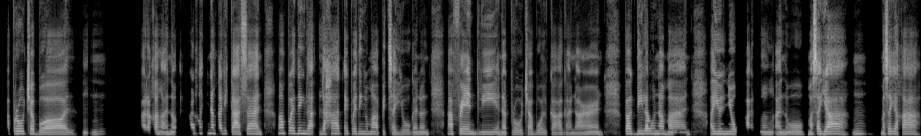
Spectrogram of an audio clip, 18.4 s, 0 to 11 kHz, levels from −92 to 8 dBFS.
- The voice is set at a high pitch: No, medium, 180 Hz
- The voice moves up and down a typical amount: Yes, average, 3.4 semitones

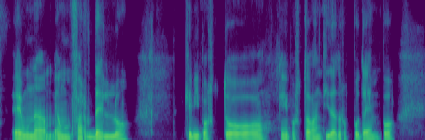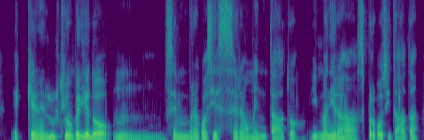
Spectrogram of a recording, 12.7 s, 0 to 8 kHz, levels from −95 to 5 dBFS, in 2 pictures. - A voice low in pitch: Yes, very low, 85 Hz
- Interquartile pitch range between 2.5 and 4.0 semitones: No, narrow, 2.1 semitones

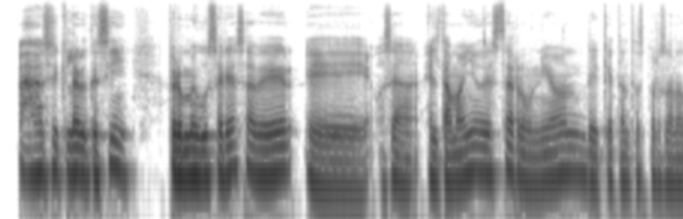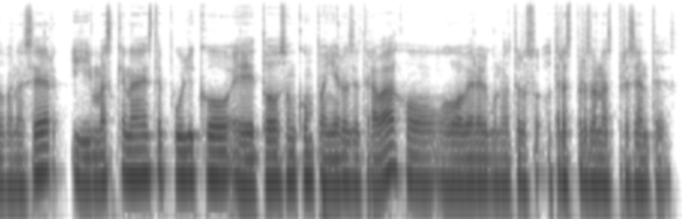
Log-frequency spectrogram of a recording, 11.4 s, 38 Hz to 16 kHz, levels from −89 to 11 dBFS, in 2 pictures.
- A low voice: Yes, low, 115 Hz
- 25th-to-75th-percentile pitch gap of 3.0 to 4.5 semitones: Yes, average, 3.8 semitones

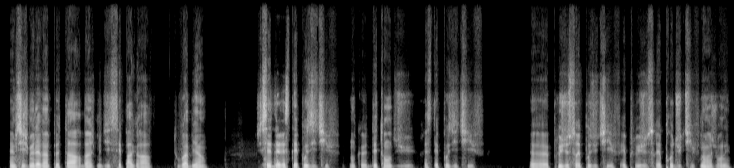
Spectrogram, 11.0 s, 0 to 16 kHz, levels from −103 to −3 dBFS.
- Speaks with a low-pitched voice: Yes, very low, 95 Hz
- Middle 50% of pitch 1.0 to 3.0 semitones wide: Yes, average, 2.7 semitones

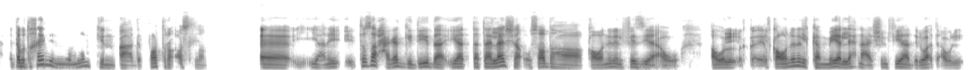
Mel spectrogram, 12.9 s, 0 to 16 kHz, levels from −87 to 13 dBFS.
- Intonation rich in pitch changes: No, average, 3.8 semitones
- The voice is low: Yes, low, 115 Hz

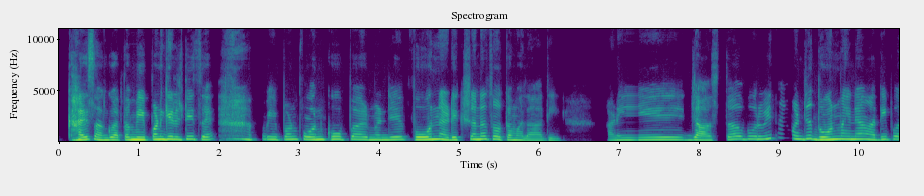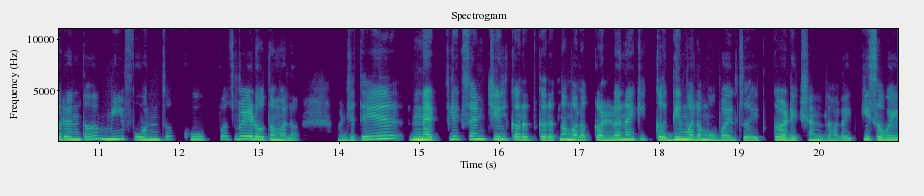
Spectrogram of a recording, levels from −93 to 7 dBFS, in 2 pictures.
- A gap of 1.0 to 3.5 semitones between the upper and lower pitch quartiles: Yes, average, 2.8 semitones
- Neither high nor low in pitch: No, high, 245 Hz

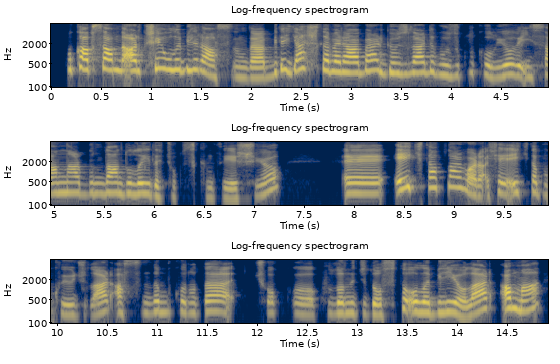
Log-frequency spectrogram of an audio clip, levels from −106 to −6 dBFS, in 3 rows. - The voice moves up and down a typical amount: No, wide, 5.7 semitones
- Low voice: No, high, 230 Hz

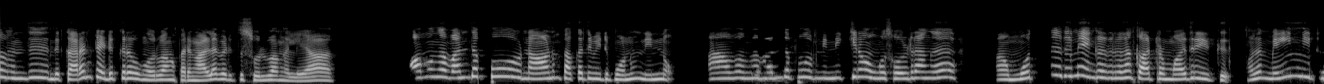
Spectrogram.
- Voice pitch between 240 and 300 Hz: Yes, very high, 275 Hz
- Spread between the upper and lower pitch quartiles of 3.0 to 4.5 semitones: Yes, average, 4.2 semitones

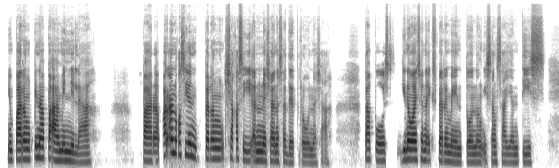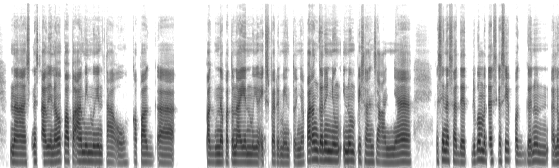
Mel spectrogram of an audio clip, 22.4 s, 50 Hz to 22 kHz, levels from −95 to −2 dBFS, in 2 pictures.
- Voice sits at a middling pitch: Yes, medium, 165 Hz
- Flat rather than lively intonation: No, average, 3.3 semitones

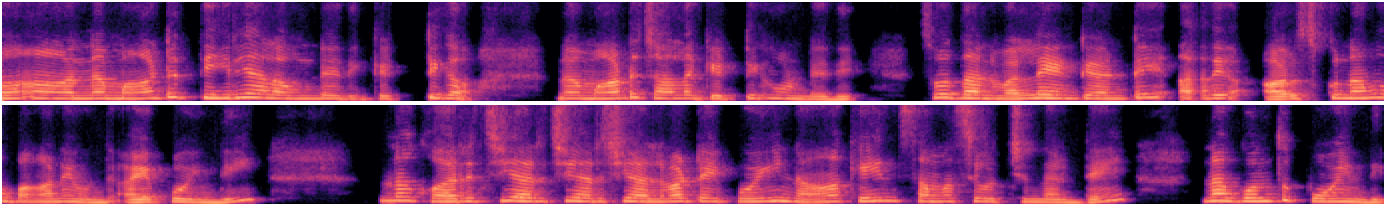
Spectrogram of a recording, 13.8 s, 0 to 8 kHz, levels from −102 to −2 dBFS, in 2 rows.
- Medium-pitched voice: No, very high, 250 Hz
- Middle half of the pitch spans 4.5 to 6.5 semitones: No, average, 3.2 semitones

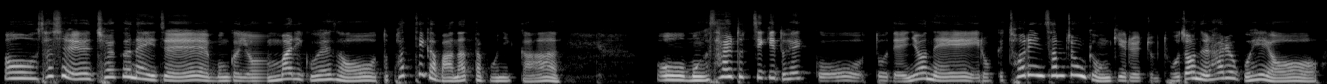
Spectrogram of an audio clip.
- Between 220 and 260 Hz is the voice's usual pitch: No, high, 195 Hz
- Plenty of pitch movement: Yes, wide, 8.7 semitones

